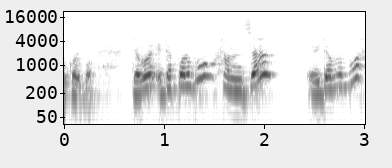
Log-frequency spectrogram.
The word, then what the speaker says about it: হামজা: যেমন এটা পড়বো হামজা, এটা পড়বো হা, হামজা আর হ্যাঁ। হা। এটাই হ্যাঁ। কি আসলে যে হালকা কাশি দেওয়ার মতো করে এই দুইটা আমরা উচ্চারণ করবো, হালকা কাশি দেওয়ার মতো।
